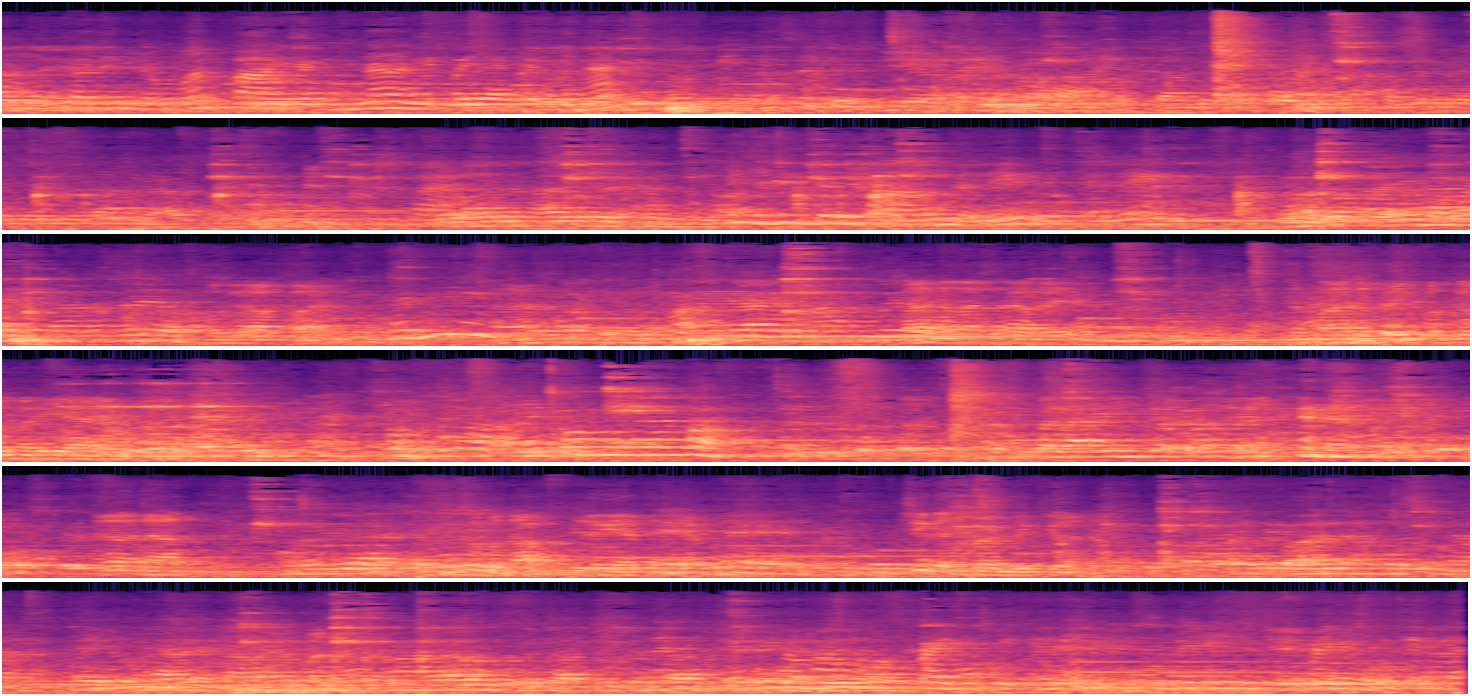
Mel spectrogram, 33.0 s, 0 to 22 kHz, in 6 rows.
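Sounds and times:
background music: 0.0s - 33.0s
murmur of conversation: 0.0s - 33.0s
people chattering: 0.0s - 33.0s
plates and cutlery clinking: 1.0s - 33.0s.

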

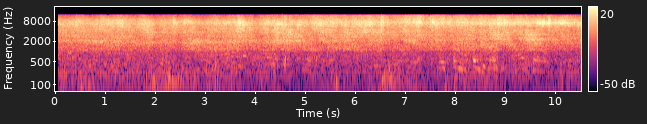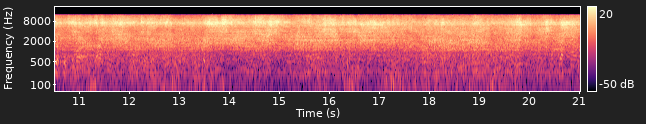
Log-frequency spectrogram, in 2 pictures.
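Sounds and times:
steam locomotive hissing: 0.1s - 21.0s.

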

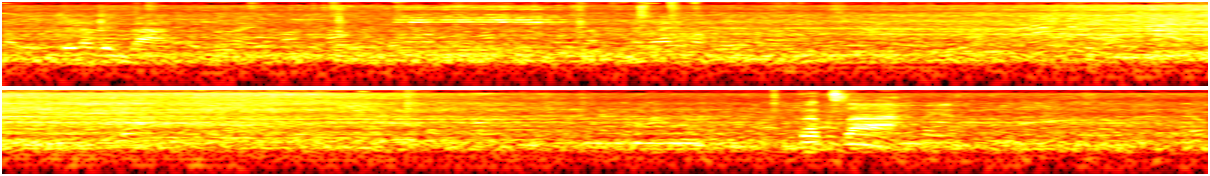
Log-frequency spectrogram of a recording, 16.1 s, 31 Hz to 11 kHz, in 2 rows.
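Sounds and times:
hubbub of many voices: 0.0s - 16.0s.

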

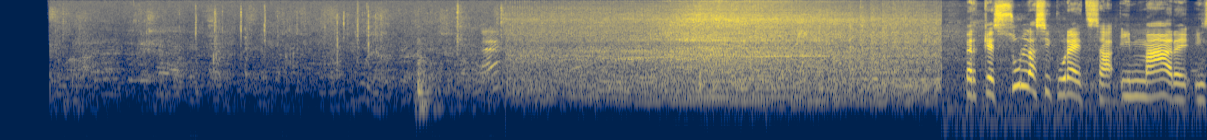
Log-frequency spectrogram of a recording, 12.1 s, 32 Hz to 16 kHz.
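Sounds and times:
vehicle engine: 5.0s - 9.4s.

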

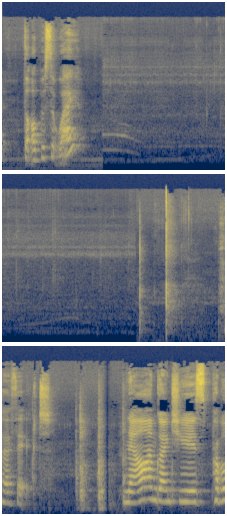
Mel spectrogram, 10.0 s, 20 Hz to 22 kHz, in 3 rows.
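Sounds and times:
woman's voice: 0.0s - 1.2s, 6.6s - 7.5s, 8.5s - 10.0s.

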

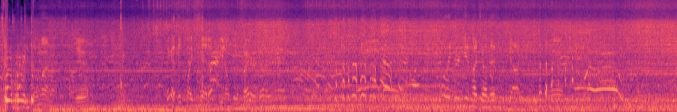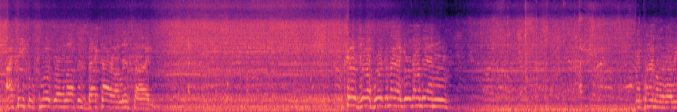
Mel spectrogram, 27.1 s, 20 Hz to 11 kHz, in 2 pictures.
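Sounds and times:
engine running hard: 0.0s - 27.0s
faint voices: 0.0s - 27.0s
tires spinning in mud: 2.2s - 22.4s
crowd shout: 5.9s - 8.8s, 11.2s - 12.6s.

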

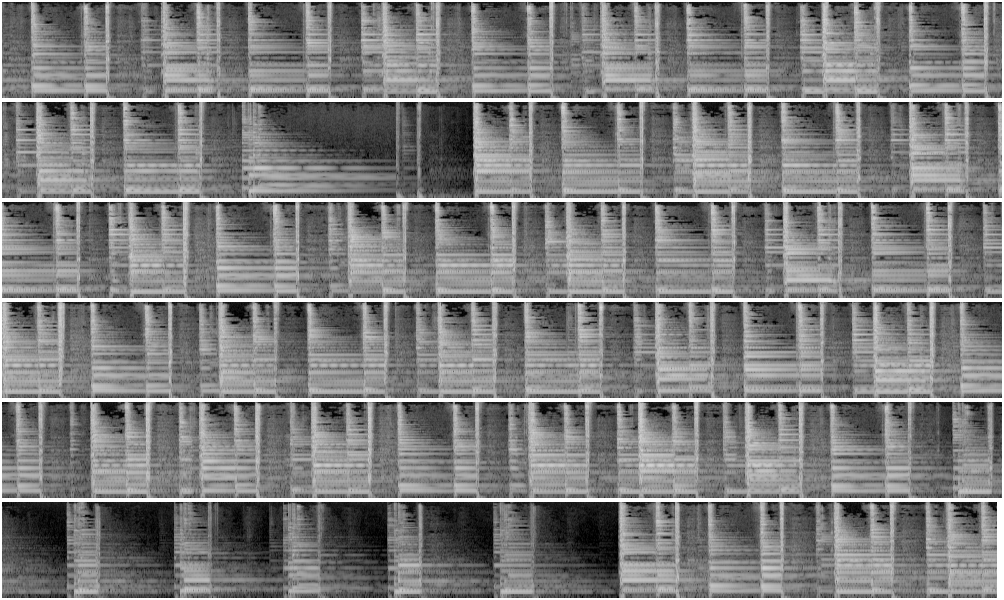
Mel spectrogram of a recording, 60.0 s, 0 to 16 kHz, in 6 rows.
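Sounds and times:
plucked string instrument strumming: 0.0s - 59.9s.

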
